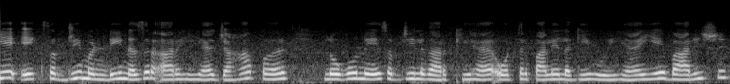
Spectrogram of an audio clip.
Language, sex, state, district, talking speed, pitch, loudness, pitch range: Hindi, female, Himachal Pradesh, Shimla, 195 wpm, 240 Hz, -13 LUFS, 225-260 Hz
